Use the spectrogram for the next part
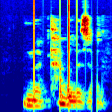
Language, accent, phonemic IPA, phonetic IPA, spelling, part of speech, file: English, Southern England, /mɪˈtab.ə.lɪz.əm/, [mɪˈtab.ə.lɪz.m̩], metabolism, noun, LL-Q1860 (eng)-metabolism.wav
- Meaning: 1. The chemical processes that occur within a living organism in order to maintain life 2. The rate at which these processes occur for a given organism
